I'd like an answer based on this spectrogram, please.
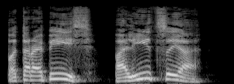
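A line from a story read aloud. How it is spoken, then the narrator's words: Woman roaring. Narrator (Russian): проревела мисс Хинчклифф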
